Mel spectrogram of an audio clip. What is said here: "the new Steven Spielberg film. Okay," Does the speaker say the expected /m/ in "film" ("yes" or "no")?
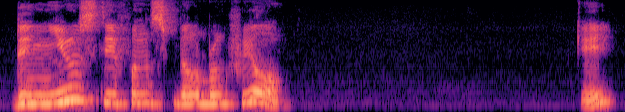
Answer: no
